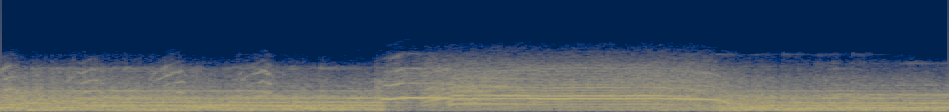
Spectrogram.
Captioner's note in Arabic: صراخ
